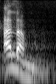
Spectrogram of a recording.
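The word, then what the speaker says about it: ألم: huruf mim Alif lamim tapi kita tak baca alif.lam.mim kita baca alam alam taro Kaifa fa'ala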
